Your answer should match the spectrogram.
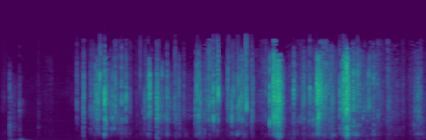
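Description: Foil wrapper of a hockey card pack being crinkled and torn open by hand: a dense run of sharp crackling from about a second in until near the end.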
